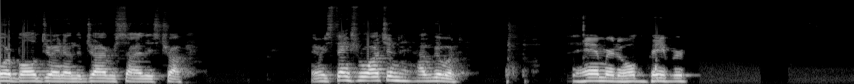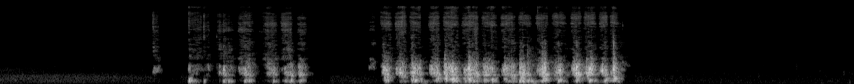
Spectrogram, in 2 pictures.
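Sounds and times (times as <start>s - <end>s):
pencil scratching on paper: 10.4s - 14.8s.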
